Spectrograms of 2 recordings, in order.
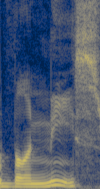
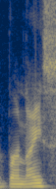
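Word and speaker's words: Berenice: Ptolemy II's daughter Bernice, or Bernice is probably how it's actually pronounced, is sent up to Antiochus II for them to marry and have a marriage alliance.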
